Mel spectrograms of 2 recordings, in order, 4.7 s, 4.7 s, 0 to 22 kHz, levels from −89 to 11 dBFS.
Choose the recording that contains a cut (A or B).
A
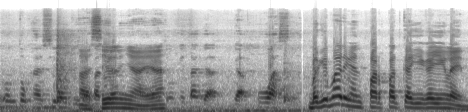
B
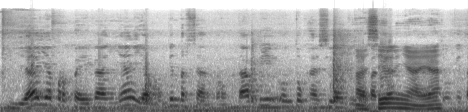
A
